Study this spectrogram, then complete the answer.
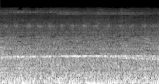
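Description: An ambulance siren passes outside a church service, heard as a steady, faint wail held at one pitch over a broad rushing background, with no voices.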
